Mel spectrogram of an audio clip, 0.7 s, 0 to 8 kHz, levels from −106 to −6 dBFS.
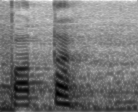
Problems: constant background noise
